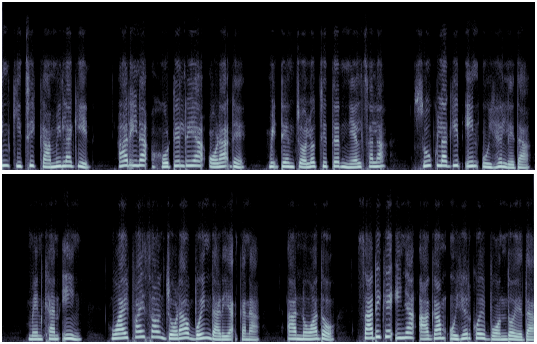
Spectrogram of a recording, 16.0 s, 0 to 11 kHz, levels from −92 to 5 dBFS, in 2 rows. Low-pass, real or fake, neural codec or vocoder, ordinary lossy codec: 7.2 kHz; real; none; Opus, 24 kbps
